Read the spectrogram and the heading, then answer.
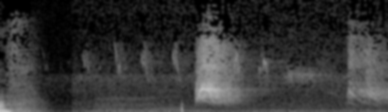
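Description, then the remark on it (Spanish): Chough calls ring out as a series of short, high chirping notes, with a louder squealing call near the middle and another at the end, over a quiet open background in a clear, open area at Alalar. “¿Una choba?”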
